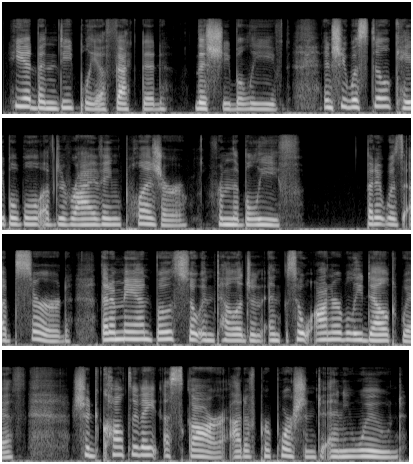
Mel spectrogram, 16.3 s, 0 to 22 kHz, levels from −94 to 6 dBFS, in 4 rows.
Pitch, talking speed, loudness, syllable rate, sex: 215 Hz, 160 wpm, -20 LUFS, 5.0 syllables/s, female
